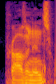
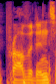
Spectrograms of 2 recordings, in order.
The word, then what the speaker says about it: provenance: I've heard it pronounced a bunch of different ways, including like a common misconception there. People say Providence a lot, which is, you know, a city in Rhode Island near where I live.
